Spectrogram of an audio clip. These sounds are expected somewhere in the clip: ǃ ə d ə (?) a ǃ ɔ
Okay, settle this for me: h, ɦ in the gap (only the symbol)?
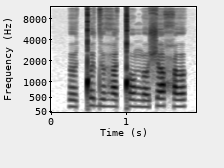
ɦ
